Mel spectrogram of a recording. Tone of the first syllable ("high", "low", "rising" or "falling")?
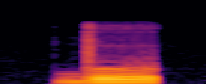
falling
